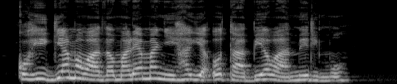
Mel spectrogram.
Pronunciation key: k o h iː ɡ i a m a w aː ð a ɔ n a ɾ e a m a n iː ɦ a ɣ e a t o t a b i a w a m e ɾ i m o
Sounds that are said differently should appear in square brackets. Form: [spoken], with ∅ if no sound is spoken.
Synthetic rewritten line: k o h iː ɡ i a m a w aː ð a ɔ [m] a ɾ e a m a [ɲ] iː ɦ a ɣ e a [ʔ] o t a b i a w a m e ɾ i m o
